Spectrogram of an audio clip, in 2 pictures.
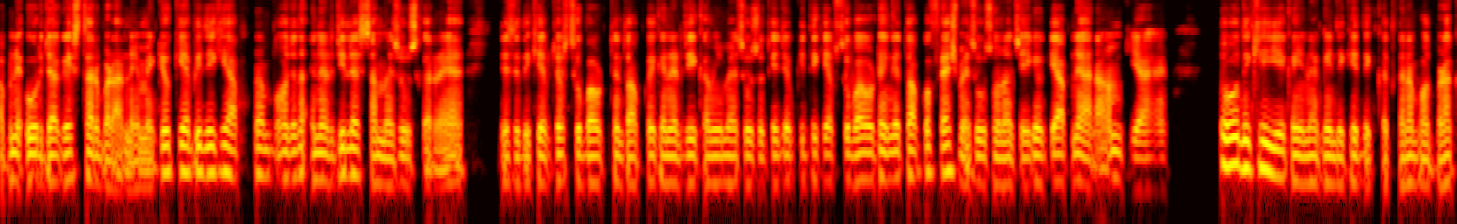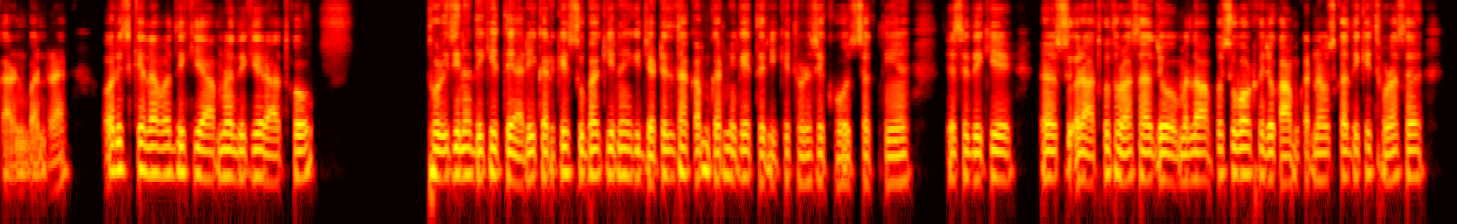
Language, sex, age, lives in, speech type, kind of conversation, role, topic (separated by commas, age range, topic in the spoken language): Hindi, male, 55-59, India, conversation, advice, advisor, सुबह उठने के बाद मैं अपने दिन की शुरुआत व्यवस्थित ढंग से कैसे कर सकता/सकती हूँ?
